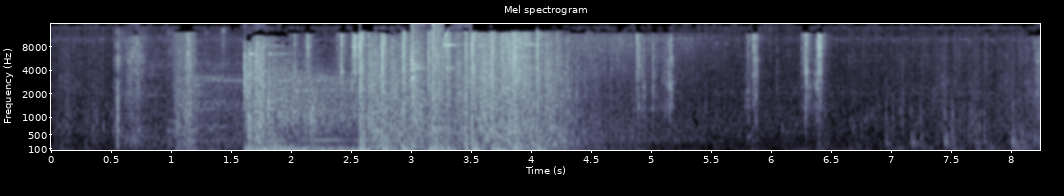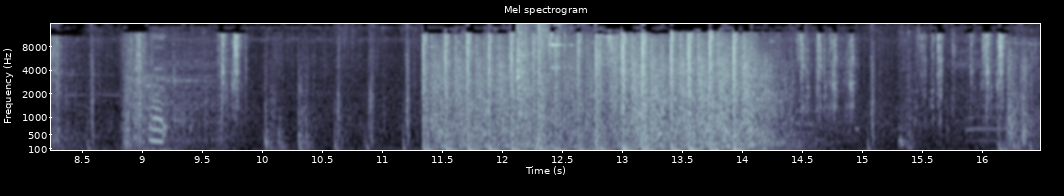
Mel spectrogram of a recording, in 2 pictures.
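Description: Dense automatic gunfire in a video game, loud and close, coming in two long sustained bursts of rapid shots separated by scattered single cracks.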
